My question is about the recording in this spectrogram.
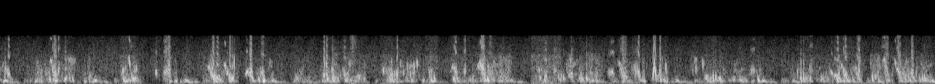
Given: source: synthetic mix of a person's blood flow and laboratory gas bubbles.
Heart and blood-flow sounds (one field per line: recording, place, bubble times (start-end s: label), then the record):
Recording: Doppler ultrasound of blood flow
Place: precordium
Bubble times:
0.00-0.14 s: bubbles
0.36-0.78 s: bubbles
0.86-0.95 s: bubbles
1.19-1.42 s: bubbles
1.52-1.77 s: bubbles
2.02-2.38 s: bubbles
2.42-2.75 s: bubbles
2.94-3.04 s: bubbles
3.19-3.69 s: bubbles
3.79-4.21 s: bubbles
4.25-4.39 s: bubbles
4.49-5.13 s: bubbles
5.31-6.04 s: bubbles
6.07-6.71 s: bubbles
6.89-7.64 s: bubbles
7.94-8.64 s: bubbles
8.70-9.34 s: bubbles
From the record:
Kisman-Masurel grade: 333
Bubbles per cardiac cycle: rolling drumbeat, 9 or more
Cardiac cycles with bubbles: 50 to 99%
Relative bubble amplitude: loud (0.450 to 0.775)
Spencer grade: 3 (all of the cardiac periods contain showers or single bubble signals, but not dominating or overriding the cardiac motion signals)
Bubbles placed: anywhere in the cardiac cycle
